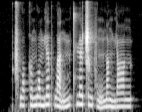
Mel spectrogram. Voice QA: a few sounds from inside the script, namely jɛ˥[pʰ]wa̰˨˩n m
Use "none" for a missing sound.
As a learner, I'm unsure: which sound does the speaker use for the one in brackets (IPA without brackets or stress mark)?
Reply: pʰ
